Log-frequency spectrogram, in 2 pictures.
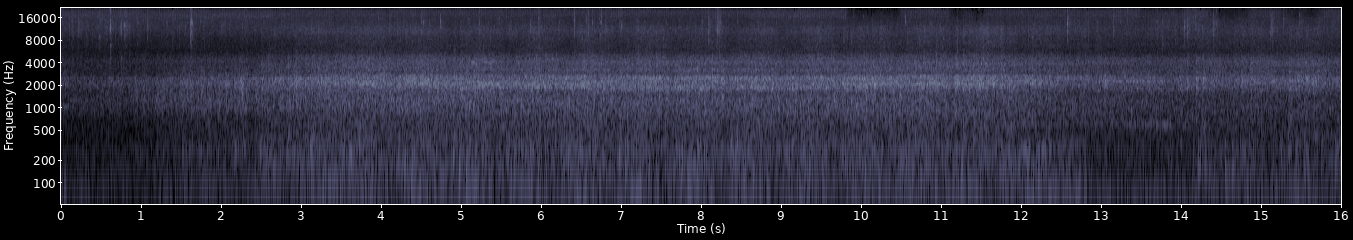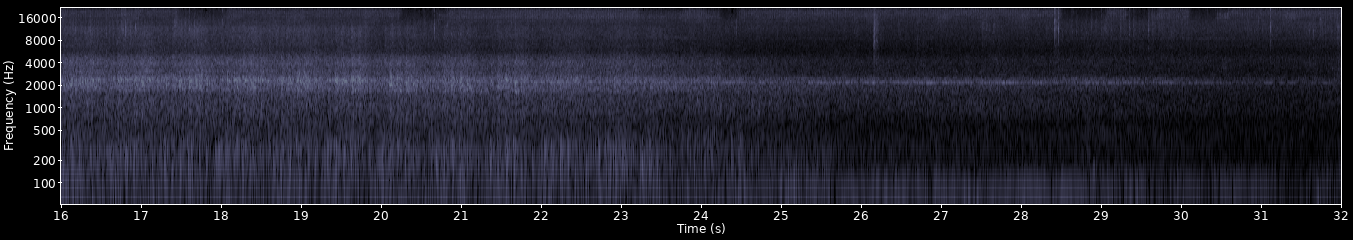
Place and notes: Fugang, Yangmei, Taoyuan County - Small Town
Small Town, Traffic Noise, Aircraft flying through, Distant thunder hit, Train traveling through, Sony PCM D50+ Soundman OKM II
